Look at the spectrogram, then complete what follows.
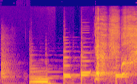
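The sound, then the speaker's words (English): Chiptune-style music from the video game Mario Paint: a short run of bright, buzzy synthesized notes, about five in a bouncy sequence, with no talking over it. “Is that the fucking Mario Paint music?”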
